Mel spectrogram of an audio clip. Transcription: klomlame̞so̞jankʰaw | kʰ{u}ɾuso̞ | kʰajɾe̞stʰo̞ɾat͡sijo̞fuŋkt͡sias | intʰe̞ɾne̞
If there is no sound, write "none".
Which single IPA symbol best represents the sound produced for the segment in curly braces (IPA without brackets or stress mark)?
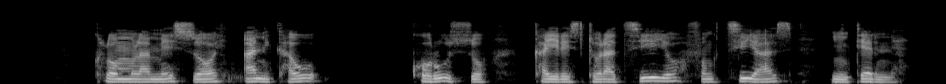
o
